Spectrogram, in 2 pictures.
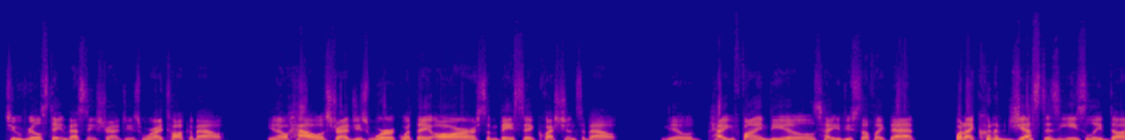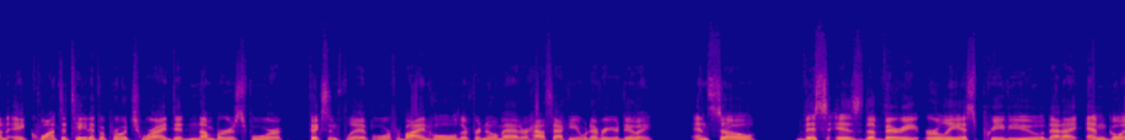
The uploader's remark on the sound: This was a live class recorded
